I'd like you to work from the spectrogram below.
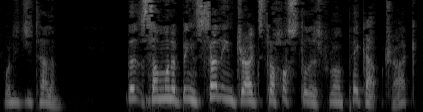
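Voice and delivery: high-pitched character voice, insistent; Nicole explaining herself. Acted. Nicole telling Tommy about her plan, insistent.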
